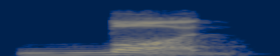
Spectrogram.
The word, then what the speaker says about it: ض: So that again you pronounce with a round mouth, but this time our tongue is behind our top teeth and on the side. It could either be on your left side or your right side.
